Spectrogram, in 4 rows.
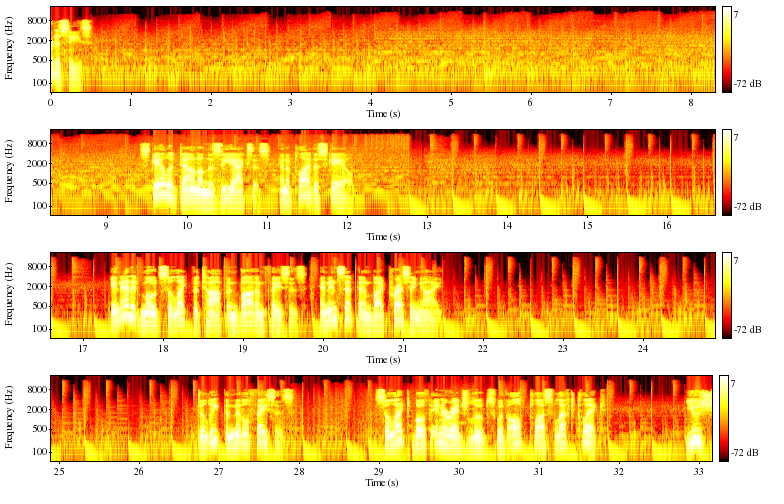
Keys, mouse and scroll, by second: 0.2-3.3 drag, 6.7-8.0 drag, 8.0-9.1 middle drag, 9.1 s, 13.1-13.9 middle drag, 13.9 ctrl+a, 14.9-15.4 scroll up 2, 15.4 Tab, 15.9 3, 16.2 click, 16.7 shift+middle click, 17.5 shift+click, 18.0-19.8 shift+middle drag, 19.8 i, 24.9 x, 26.9 x, 28.0-30.1 drag, 30.1 middle click, 30.7-33.1 right drag.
